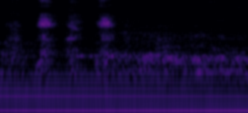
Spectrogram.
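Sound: imitated heavy panting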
